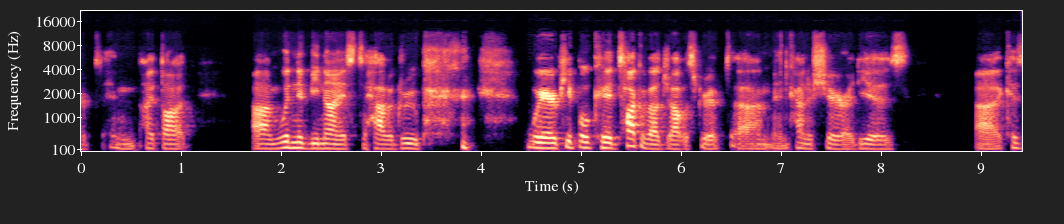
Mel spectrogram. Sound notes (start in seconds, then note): 3.4 chuckles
